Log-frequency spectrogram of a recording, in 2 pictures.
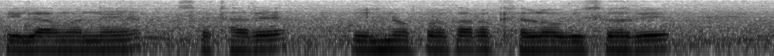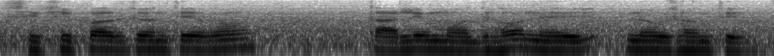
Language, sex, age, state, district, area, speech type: Odia, male, 30-45, Odisha, Subarnapur, urban, spontaneous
